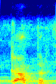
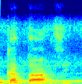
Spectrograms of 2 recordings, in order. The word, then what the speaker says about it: catarse: como cata se ok a pronúncia correta seria essa carta e não cá tarde mas o que ela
